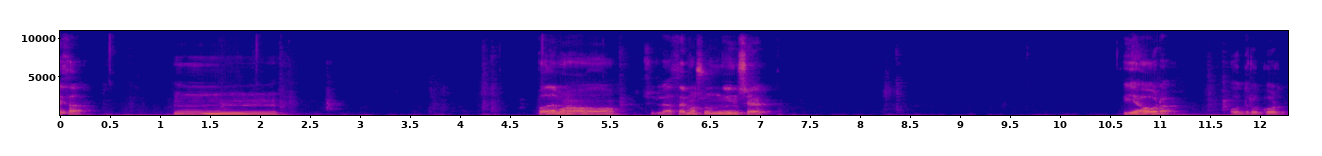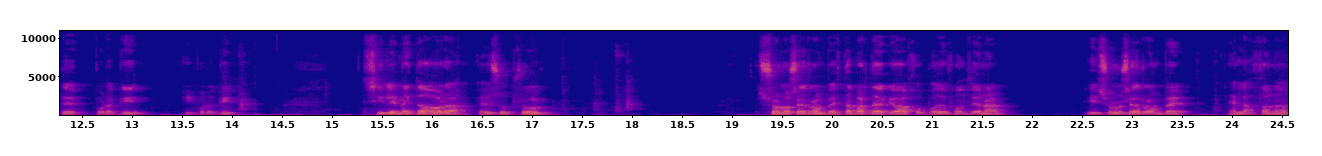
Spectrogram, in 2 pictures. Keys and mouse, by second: 0.5-4.4 shift+middle drag, 4.3 3, 4.4 right click, 4.9 middle click, 5.5 shift+right click, 6.3 i, 7.3 click, 8.3 i, 9.3 click, 9.7-24.5 middle drag, 11.5 ctrl+r, 13.2 right click, 13.9 ctrl+r, 14.6 right click, 16.1 Tab, 17.9 ctrl+2, 23.7 Tab.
